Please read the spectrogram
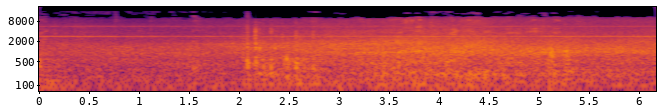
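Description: Steady outdoor background noise, a low rumble with a thin constant high tone over it, and a few faint clicks about two seconds in.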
